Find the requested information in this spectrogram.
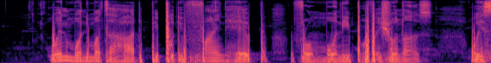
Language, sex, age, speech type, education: Nigerian Pidgin, male, 15-29, spontaneous, tertiary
